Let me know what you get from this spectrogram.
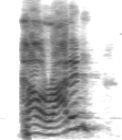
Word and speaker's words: Coloradan: And how do you say that? Coloradan? – Coloradan, yeah.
